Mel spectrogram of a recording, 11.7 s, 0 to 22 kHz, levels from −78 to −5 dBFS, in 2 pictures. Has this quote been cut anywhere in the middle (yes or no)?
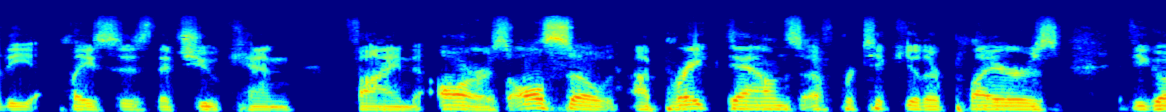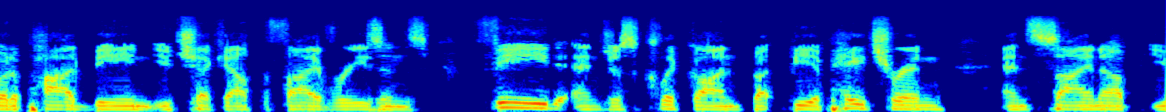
yes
